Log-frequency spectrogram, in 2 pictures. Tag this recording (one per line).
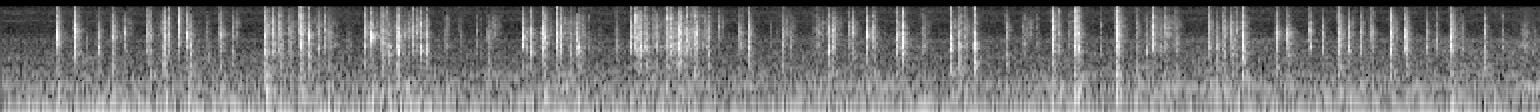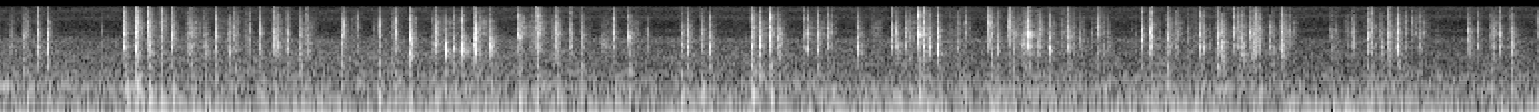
computer
keyboard
typing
